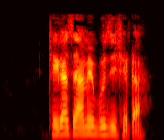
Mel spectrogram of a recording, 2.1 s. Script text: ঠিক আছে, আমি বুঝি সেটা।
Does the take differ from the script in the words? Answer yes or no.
no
